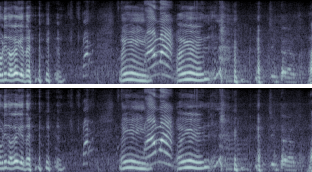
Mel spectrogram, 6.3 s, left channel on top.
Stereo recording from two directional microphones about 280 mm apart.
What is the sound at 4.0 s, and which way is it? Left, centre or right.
Speech, left.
